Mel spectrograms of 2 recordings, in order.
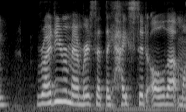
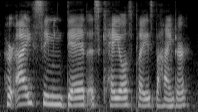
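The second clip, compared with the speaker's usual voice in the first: ordinary talk, nothing marked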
